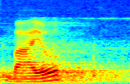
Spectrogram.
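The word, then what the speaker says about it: Biot: बायो Savart's law. T silent है बच्चों, बायो पढ़ते बायो नहीं पढ़ते हैं, ठीक है।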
